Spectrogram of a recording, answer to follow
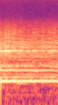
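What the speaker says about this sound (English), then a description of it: "The Airway Limited, first and only train of its kind in the world, with a direct airline connection, pulls out with its air-minded guests." The Airway Limited passenger train pulling out of a New York station gives a steady, loud whistle tone, held briefly before fading.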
